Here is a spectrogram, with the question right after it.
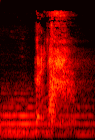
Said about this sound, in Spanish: Salud. Se había escuchado un estornudo.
